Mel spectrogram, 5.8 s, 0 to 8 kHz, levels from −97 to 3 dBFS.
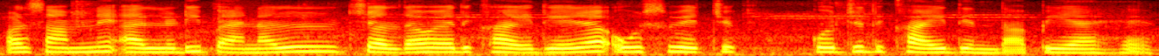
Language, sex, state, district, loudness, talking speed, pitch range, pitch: Punjabi, female, Punjab, Kapurthala, -16 LUFS, 175 wpm, 215-245 Hz, 230 Hz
